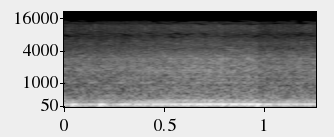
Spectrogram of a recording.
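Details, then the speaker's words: Nissan 350Z idling rough with an uneven, stumbling pulse and dropped beats; code read misfire, initially cylinder 1 then cylinder 3 after coils were swapped; owner suspects spark plugs or coil packs, plugs replaced, cause not confirmed. "I can already tell it's running rough and it sounds like it's running a different ruff"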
